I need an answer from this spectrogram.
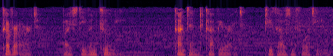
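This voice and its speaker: A man reading scripted podcast credits as narrator, in a measured, formal announcing manner. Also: deep voice, steady tone. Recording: dull lo-fi audio over music. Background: music.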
